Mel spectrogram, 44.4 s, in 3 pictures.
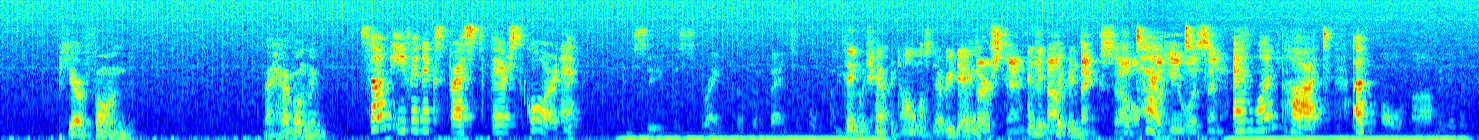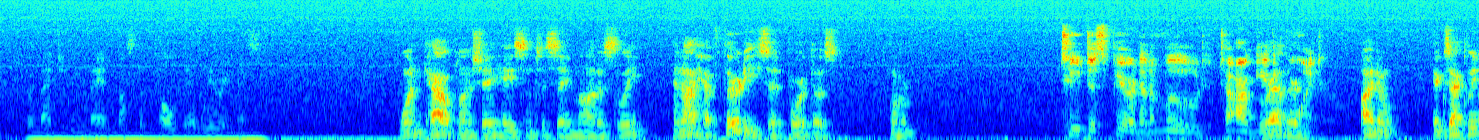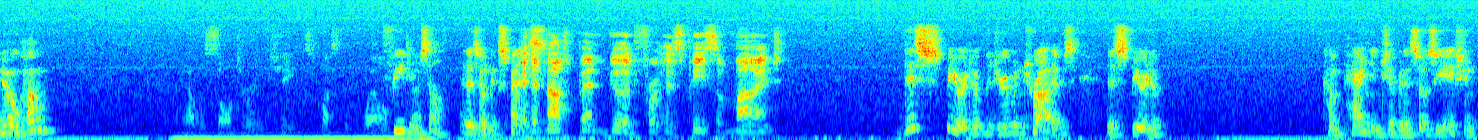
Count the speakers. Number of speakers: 5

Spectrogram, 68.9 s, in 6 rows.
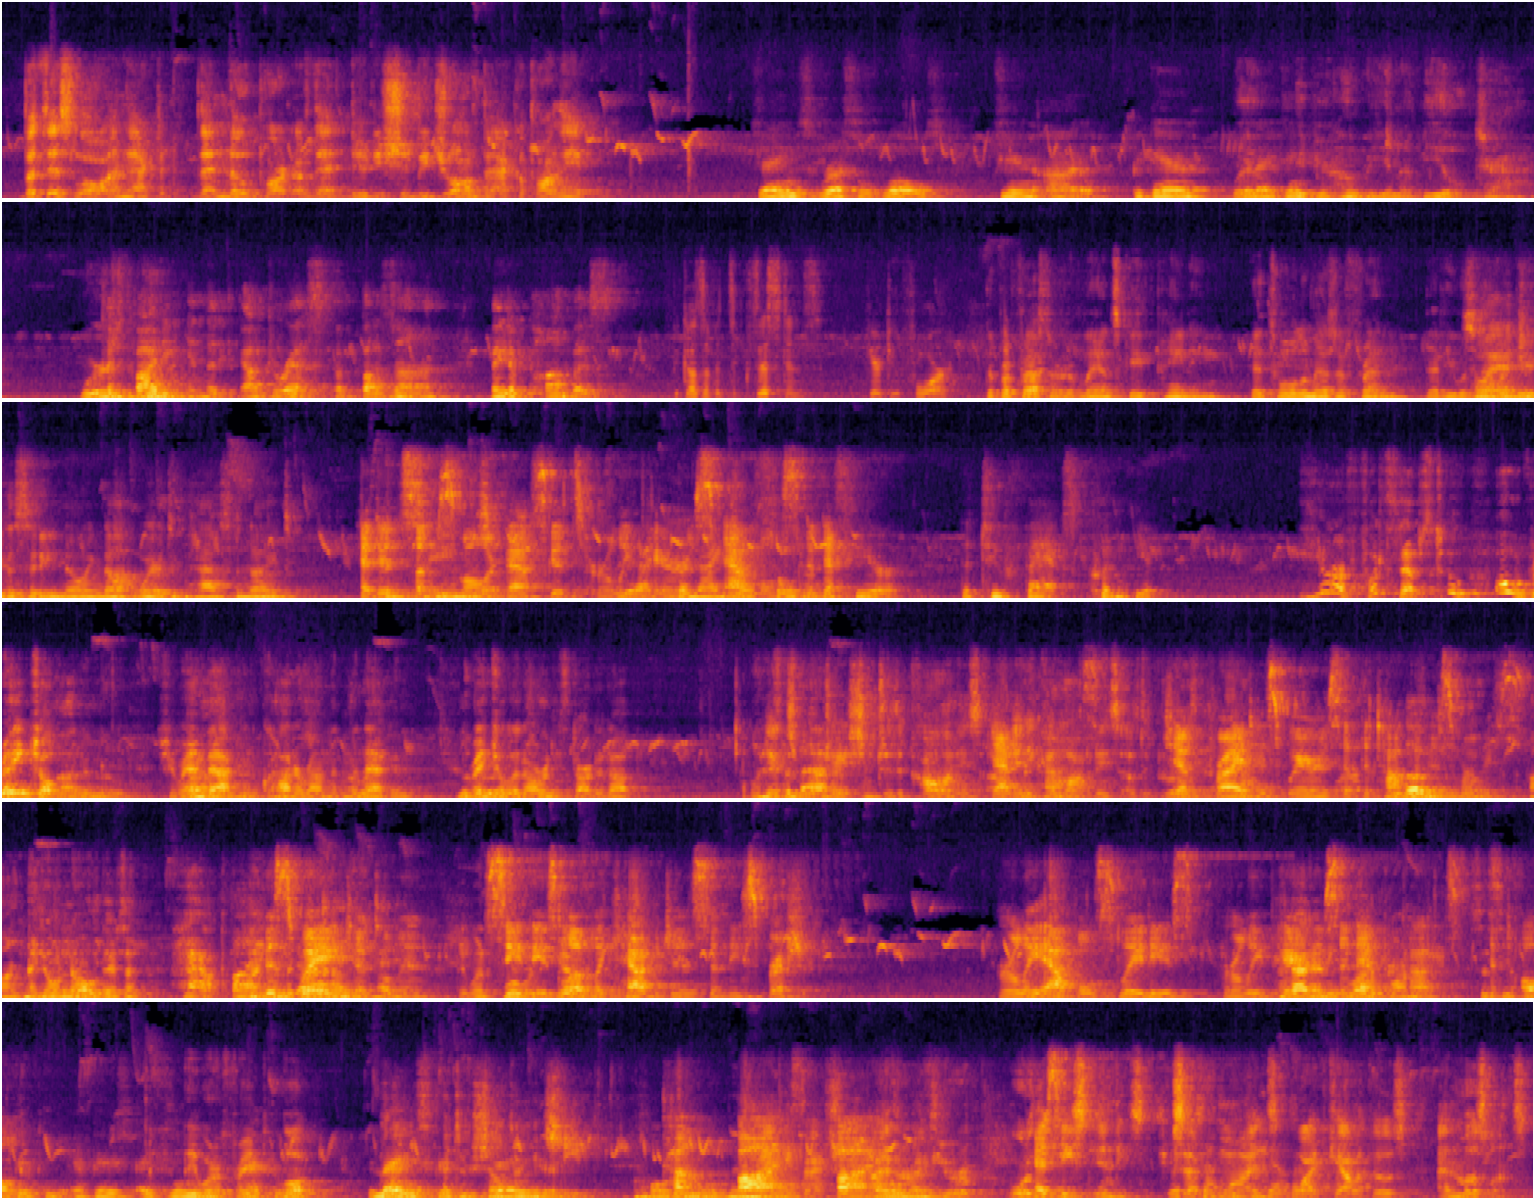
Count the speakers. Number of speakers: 10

